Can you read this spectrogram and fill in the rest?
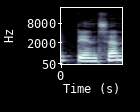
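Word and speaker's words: tension: उसी तरह से है टेंशन, यहाँ पे देखिए ION आया है, यहाँ पे टेंशन में एस हो जाएगा, STESION।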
